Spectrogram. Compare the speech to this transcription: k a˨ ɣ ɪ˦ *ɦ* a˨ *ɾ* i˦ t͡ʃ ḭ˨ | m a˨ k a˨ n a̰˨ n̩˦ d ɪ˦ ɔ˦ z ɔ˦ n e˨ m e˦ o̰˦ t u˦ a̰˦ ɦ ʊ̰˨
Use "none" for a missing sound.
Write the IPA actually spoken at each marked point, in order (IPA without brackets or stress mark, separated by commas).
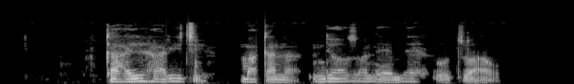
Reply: ɦ, ɾ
